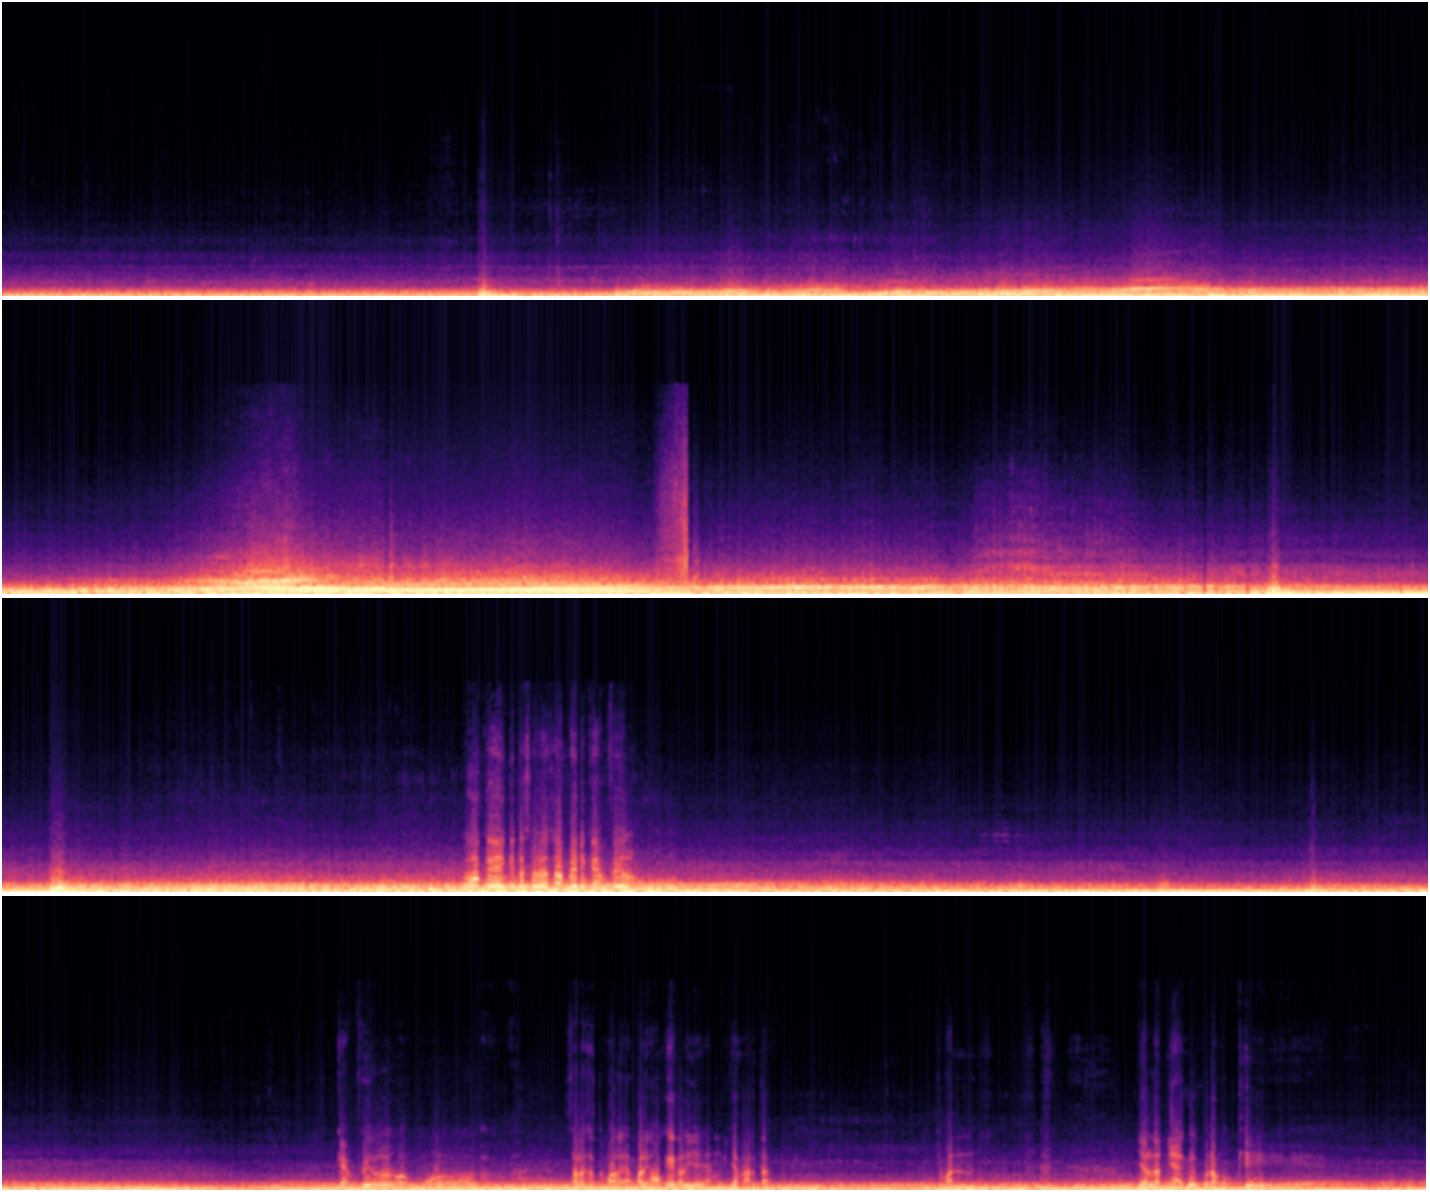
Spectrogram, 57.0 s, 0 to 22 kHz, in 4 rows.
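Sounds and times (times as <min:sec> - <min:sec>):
wind noise: 0:14.3 - 0:33.1.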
